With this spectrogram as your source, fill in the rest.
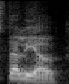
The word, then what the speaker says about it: Stelio: Stello. Sorry, you have to. It's pronounced Stelio.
